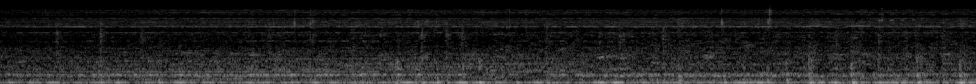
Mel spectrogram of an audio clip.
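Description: Small fingers picking the cracked shell off a hard-boiled egg, giving a few faint ticks and crackles. Under it runs a steady low hum and hiss.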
